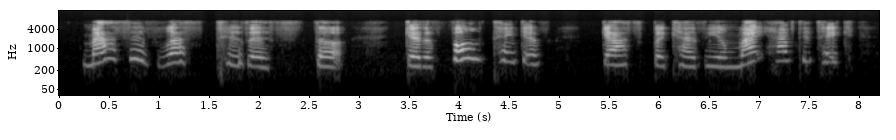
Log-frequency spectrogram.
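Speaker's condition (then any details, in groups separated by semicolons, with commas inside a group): Cerebral palsy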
